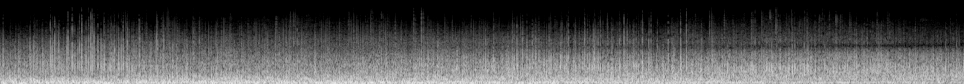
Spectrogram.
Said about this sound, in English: The Zan leaving Earth forever. They're blasting off.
